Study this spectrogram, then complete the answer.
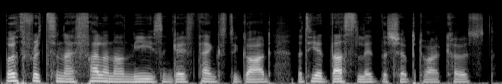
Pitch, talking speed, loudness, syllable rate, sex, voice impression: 125 Hz, 275 wpm, -19 LUFS, 5.0 syllables/s, male, masculine, adult-like, fluent, cool, slightly intellectual, slightly refreshing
